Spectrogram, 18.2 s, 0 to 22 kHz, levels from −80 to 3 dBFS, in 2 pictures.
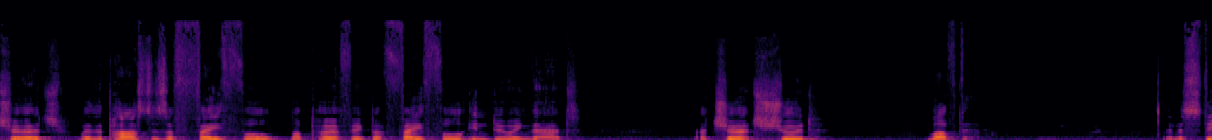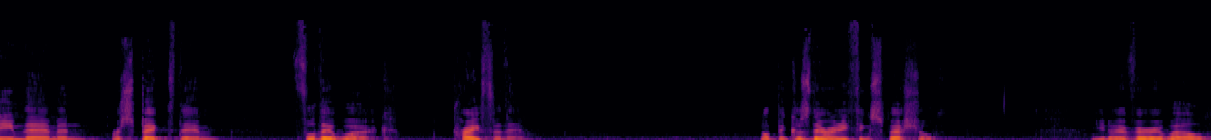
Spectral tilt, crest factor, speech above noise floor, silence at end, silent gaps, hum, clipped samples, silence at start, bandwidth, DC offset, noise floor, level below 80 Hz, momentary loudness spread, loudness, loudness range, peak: -5.5 dB/octave; 22 dB; 36 dB; 0 s; none; none; under 0.1%; 0 s; 19 kHz; under 0.1%; -69 dBFS; -82 dBFS; 15 LU; -34 LUFS; 4 LU; -14 dBFS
